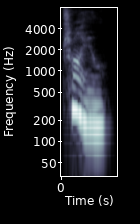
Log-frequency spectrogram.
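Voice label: "trial", British English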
